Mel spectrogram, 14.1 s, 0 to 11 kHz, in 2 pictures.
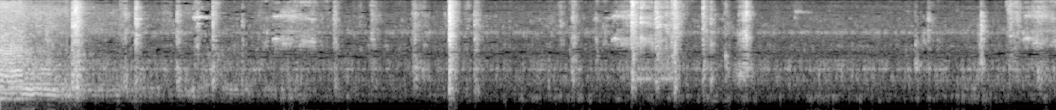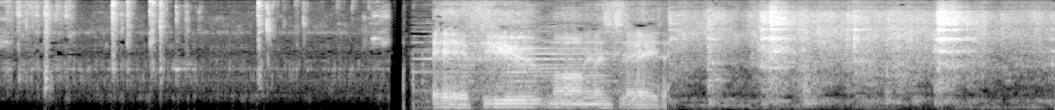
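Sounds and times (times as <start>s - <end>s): metal tubes clinking: 6.5s - 9.6s, 11.7s - 14.0s.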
